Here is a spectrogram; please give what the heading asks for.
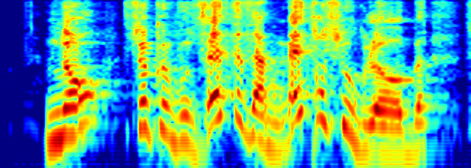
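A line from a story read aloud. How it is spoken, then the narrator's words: Exclaimed. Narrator (French): s'exclama enfin Edmé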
